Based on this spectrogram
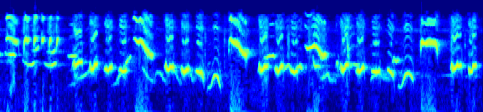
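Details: White-rumped shama song as bait for a bold answering bird; quick trills and chattered notes give way to sweet rising and falling whistles repeated in short bursts.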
